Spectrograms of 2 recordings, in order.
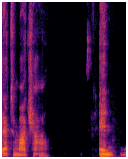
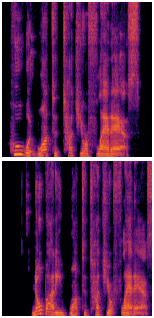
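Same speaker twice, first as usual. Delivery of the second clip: normal talking voice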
